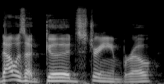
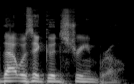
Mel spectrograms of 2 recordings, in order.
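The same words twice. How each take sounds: First: It is said with strong, enthusiastic emphasis. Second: It is said with mild, plain emphasis. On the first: The stream was very good. "Chocolate is like" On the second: The stream was fine, just decent. "Vanilla is"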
